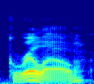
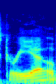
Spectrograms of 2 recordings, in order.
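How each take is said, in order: First: Grillo said slowly with an audible L; reported Argentine pronunciation. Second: Grillo with the double L as a Y; Spanish pronunciation. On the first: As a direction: say Grillo as GRIL-oh, sounding the L. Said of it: "the Argentine pronounces it". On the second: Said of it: "speaks some Spanish, I would imagine". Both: Shown as a demonstration.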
